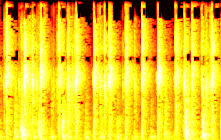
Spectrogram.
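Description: A marble rattling and clicking inside a small glass baby food jar of whipping cream that is shaken fast by hand, a quick steady run of clicks. This is the shaking that churns the cream into butter, with the marble agitating the cream.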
